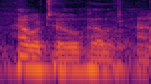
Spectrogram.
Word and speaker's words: Hallertau: Hallertau. Is that how do I say it? – Hallertau.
